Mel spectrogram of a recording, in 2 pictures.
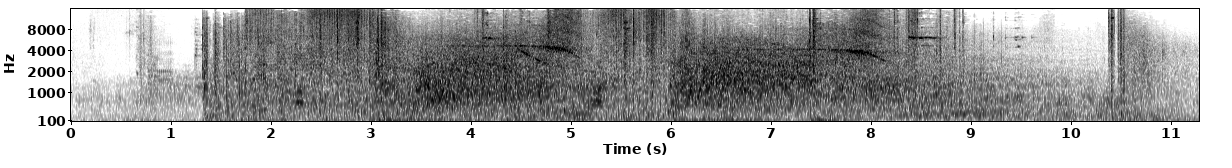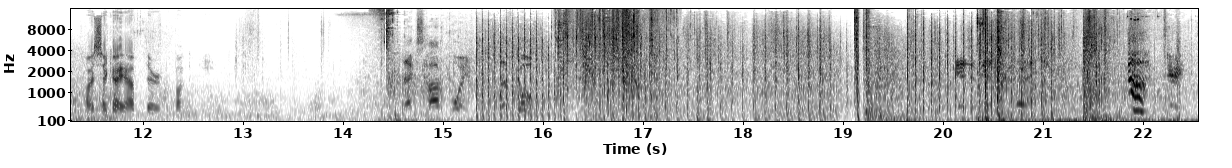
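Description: Rifle shots crack loudly, one at a time.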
